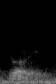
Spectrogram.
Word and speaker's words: Gorey: Is it Gorey you pronounce it? Yes, Gorey.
